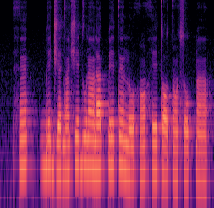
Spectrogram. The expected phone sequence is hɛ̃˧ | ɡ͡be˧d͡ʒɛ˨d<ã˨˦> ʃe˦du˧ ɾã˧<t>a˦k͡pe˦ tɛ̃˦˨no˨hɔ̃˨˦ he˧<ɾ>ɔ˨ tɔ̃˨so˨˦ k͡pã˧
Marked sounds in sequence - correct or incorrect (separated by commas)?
correct, incorrect, incorrect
